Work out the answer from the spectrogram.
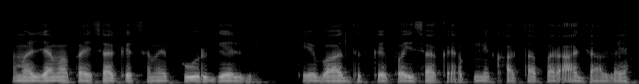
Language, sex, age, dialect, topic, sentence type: Magahi, male, 18-24, Western, banking, question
